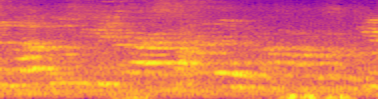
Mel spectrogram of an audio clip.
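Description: Children's voices chattering faintly in the background, with a short low knock of a cable being handled near the end.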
